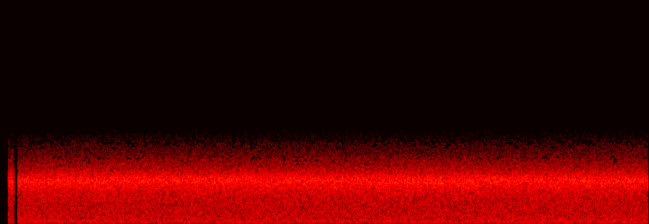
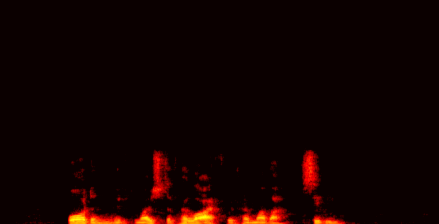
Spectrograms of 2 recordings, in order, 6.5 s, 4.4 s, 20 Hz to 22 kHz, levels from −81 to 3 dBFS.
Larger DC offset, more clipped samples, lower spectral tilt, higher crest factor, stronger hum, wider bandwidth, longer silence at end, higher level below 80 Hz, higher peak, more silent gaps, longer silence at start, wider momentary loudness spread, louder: neither; neither; second, -1 dB/octave vs -7 dB/octave; second, 14 dB vs 20 dB; neither; first, 10 kHz vs 7.4 kHz; second, 0 s vs 1 s; second, -90 dBFS vs -60 dBFS; second, -26 dBFS vs -8 dBFS; neither; second, 0.1 s vs 0.7 s; second, 0 LU vs 12 LU; second, -37 LUFS vs -27 LUFS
